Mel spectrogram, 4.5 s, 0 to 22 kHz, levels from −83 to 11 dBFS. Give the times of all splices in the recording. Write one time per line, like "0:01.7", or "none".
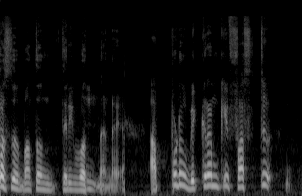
0:01.8

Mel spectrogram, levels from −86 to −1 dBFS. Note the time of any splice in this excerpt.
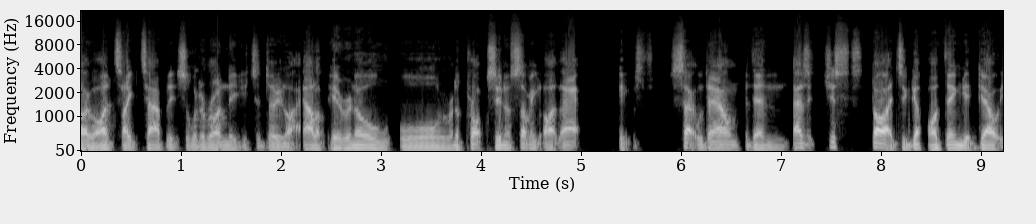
0:02.2
0:03.7
0:07.1
0:08.4

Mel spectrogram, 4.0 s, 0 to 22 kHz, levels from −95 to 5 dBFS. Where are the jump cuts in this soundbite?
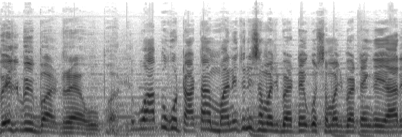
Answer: none

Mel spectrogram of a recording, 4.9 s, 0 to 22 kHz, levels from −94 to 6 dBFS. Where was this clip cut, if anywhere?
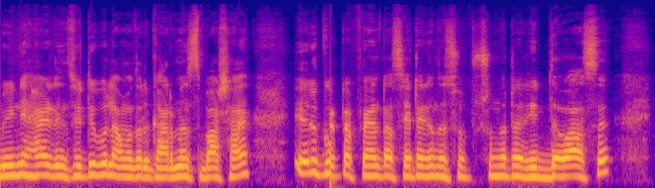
0:02.5

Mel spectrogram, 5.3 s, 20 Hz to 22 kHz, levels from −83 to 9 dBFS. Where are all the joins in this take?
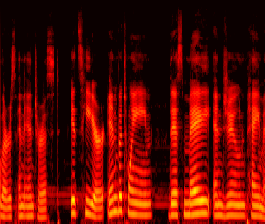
0:01.2

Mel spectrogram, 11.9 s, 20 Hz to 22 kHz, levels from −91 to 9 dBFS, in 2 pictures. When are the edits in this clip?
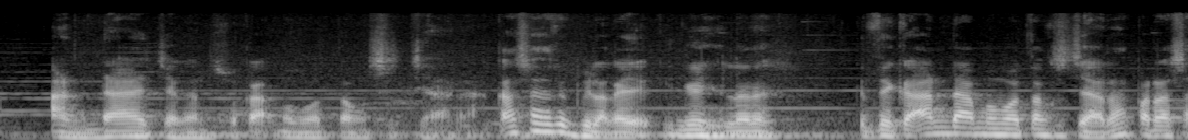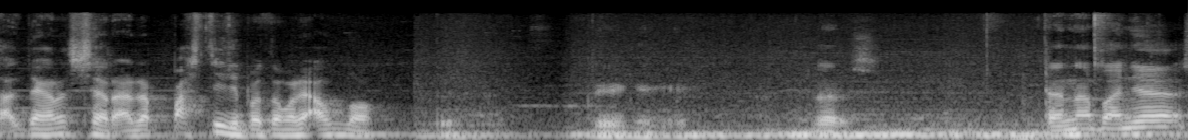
0:08.0
0:10.7

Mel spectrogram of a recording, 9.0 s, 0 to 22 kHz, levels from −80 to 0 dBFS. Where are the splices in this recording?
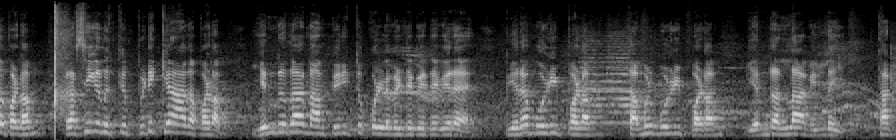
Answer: none

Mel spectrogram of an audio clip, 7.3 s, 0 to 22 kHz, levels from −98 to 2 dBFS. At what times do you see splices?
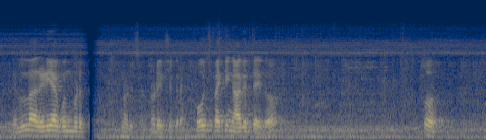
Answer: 0:01.5

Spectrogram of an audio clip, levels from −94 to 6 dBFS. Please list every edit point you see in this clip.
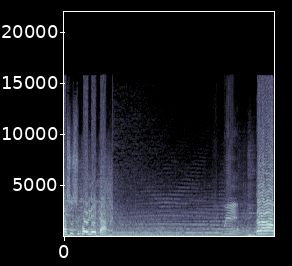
0:01.0
0:02.6

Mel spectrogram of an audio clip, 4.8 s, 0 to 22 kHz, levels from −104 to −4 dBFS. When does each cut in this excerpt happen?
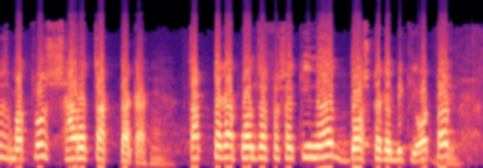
none

